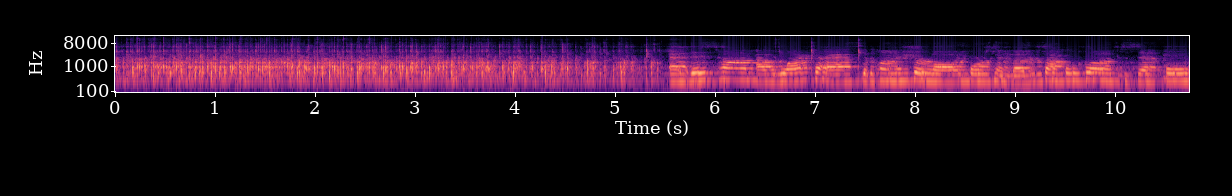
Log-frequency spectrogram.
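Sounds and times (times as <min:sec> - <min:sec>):
audience applause: 0:00.0 - 0:05.5
speech: 0:05.6 - 0:10.7.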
